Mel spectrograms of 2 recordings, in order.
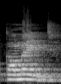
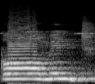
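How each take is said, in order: First: कमेंट as 'kuh-MENT'; weak first vowel in कमेंट, weight on 'ment'; common mispronunciation. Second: कमेंट as 'KAW-ment', louder first syllable; correct pronunciation. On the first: Teacher shows how people say it, mispronounced. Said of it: "लोग इसको बोलते हैं". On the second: Teacher gives students the right form, carefully pronounced. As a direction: lengthen the opening 'kaw' in कमेंट. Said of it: "इसको बोला जाता है". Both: Shown as a demonstration.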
